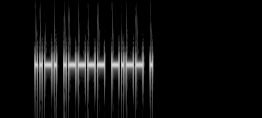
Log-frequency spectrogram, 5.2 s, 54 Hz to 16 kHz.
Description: Morse code, heard as a keyed tone, about 25 wpm, 700 Hz. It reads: F1YE
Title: DXCC-100 Call Signs - 4 Characters - Repeated 3x - 25wpm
